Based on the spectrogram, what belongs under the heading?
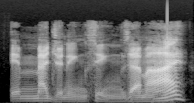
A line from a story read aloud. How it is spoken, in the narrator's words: growled Moody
